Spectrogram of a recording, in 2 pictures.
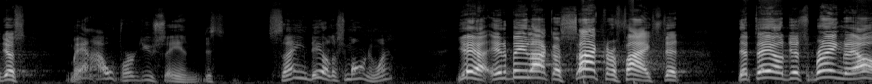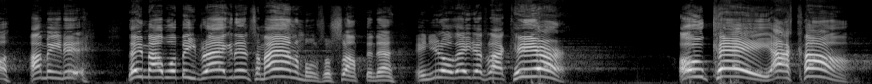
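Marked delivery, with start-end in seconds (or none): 0.7-4.7 much softer gossiping aside; mock murmur. Preacher imitating a churchgoer gossiping, much softer. 13.8-17.3 louder, higher grudging cry; hammed-up reluctant offerer calling out; mock grudging shout. Preacher mocking people dragging in their offering, loud.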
